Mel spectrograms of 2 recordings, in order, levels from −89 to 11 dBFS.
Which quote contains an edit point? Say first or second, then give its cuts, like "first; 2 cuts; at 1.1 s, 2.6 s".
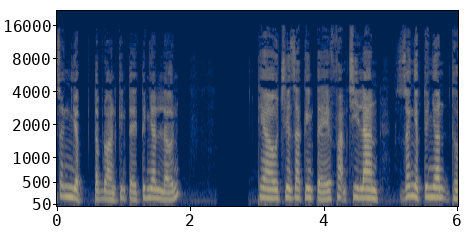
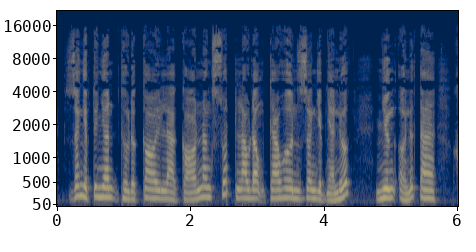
first; 1 cut; at 2.9 s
